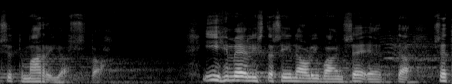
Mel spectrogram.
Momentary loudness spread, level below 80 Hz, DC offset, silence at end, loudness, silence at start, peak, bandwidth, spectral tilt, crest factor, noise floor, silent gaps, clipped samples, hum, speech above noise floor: 16 LU; -66 dBFS; under 0.1%; 0 s; -26 LUFS; 0 s; -10 dBFS; 14.5 kHz; -6.5 dB/octave; 18 dB; -58 dBFS; none; under 0.1%; none; 32 dB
